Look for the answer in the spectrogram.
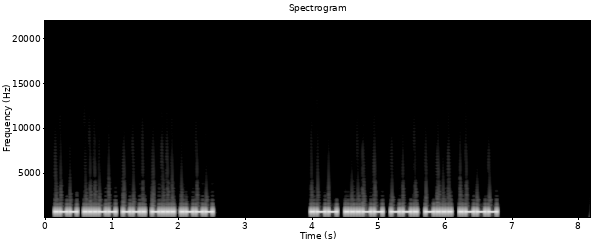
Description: Morse code, heard as a keyed tone, about 34 wpm, 700 Hz. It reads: W3GBJ W3GBJ
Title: Speed Racing - USA 1x3 Call Signs 28wpm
